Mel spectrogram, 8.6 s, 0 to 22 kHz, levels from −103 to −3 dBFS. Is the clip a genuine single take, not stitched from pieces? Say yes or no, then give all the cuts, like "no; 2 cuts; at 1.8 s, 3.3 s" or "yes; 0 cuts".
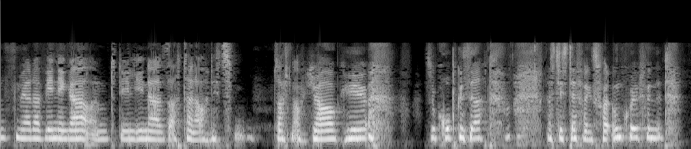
yes; 0 cuts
